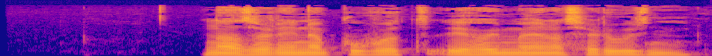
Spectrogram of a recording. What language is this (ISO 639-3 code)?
ces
